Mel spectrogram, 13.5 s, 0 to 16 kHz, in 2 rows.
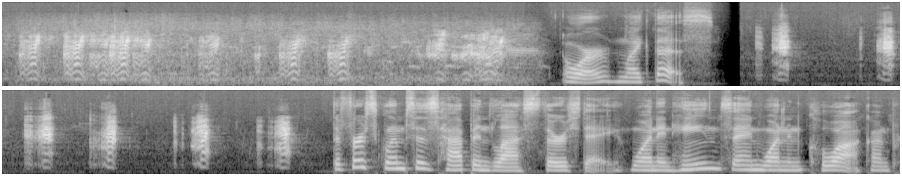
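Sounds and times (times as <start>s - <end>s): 
large heron-sized wading bird with down-curved bill giving hoarse nasal grunts: 0.0s - 4.1s, 5.6s - 9.1s
soft hiss: 4.1s - 13.2s
speech: 4.2s - 5.4s, 9.2s - 13.4s.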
